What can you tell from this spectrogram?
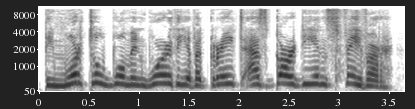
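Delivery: high, loud, forceful incantation; ferocious. A narrator's reading. Goddess willing the mirror to show the woman, ferocious. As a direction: command it with fierce will. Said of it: "she thought ferociously".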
